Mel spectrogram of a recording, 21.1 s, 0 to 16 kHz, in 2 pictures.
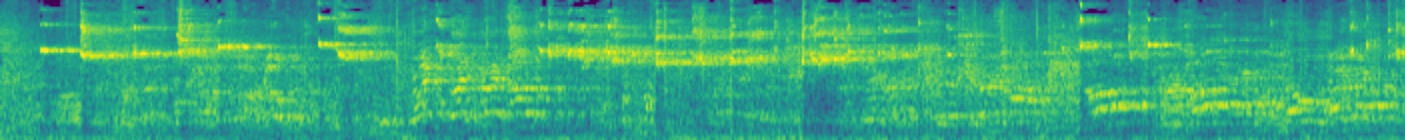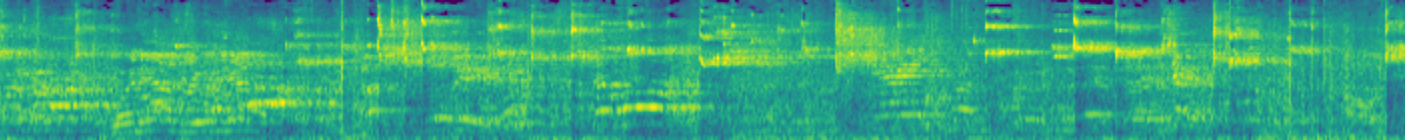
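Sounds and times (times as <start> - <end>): basketball bouncing on hardwood floor: 20.0 - 20.7.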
